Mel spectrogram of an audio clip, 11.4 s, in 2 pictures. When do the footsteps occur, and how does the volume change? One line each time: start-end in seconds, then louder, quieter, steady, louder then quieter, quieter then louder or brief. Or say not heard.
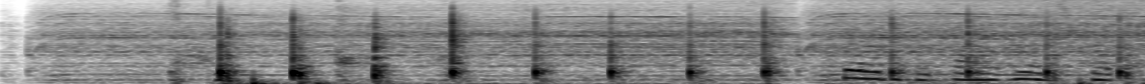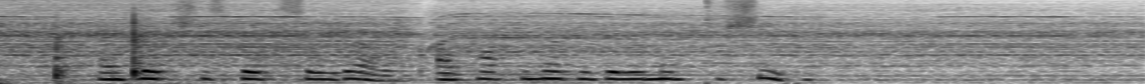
1.0-6.7 quieter.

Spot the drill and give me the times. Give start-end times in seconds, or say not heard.
0.0-11.4.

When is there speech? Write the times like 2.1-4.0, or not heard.
4.2-9.8.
